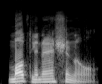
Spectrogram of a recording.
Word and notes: multinational: American English

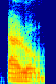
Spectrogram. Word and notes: arrow: Indian

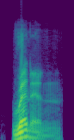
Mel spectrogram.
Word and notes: rennin: British English

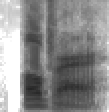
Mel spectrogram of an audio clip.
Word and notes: over: American English

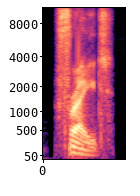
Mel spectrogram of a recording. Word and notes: freight: British English

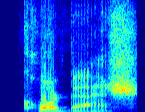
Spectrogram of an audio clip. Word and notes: kourbash: American English

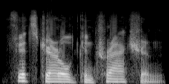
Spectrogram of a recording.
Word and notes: FitzGerald contraction: American English

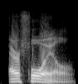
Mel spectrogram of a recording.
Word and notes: airfoil: American English

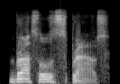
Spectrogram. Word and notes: Brussels sprout: British English

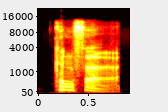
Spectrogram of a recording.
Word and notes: confer: British English

